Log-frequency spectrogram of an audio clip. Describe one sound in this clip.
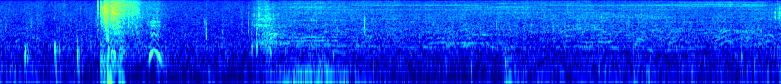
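A rope line whirs taut and whizzes along.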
